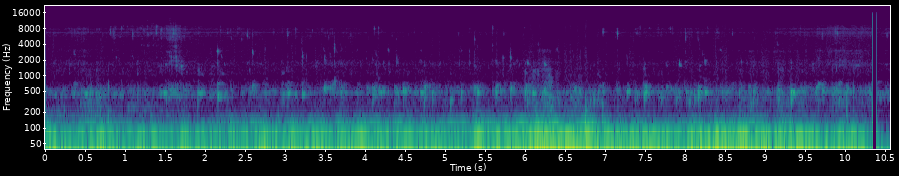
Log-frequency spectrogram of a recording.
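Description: Muffled underwater sound picked up through a camera housing while a diver swims: a steady low rumble of moving water with faint crackling ticks, broken by a brief dropout near the end.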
